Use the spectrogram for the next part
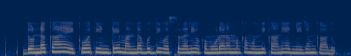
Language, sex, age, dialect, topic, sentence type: Telugu, female, 18-24, Telangana, agriculture, statement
